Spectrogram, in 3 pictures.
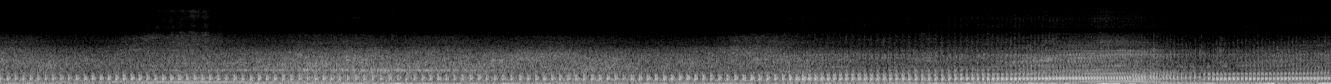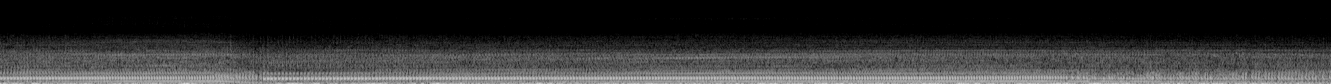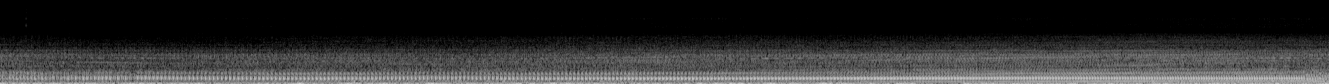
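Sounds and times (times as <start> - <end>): motorcycle engine pulling away: 7.4 - 39.9.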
